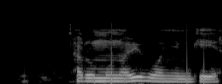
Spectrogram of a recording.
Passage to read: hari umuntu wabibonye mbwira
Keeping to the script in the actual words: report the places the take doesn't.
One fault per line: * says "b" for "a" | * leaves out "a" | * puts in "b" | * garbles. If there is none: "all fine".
all fine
